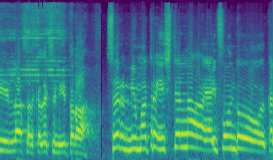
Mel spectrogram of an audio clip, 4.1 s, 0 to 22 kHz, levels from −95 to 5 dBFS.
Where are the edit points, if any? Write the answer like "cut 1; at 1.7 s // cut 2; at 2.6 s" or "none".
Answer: none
